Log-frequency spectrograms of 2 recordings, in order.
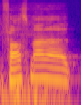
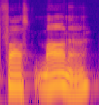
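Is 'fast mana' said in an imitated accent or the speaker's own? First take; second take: imitated; own. First: It is said in an imitated, different accent. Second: It is said in the speaker's natural accent. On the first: It copies how the other person says it. "I'm saying it in your accent" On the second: It is how the speaker normally says it. "Fast mana is how I say it"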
